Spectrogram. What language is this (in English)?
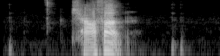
Chinese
